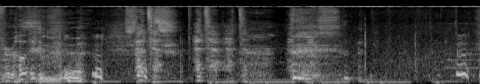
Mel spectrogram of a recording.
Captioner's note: mimicking Fox's airdodge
